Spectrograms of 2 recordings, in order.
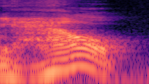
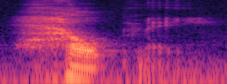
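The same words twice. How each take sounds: First: Said in the usual way. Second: Breathy hushed help me; mock eerie plea. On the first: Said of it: "screaming, going". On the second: Describing the bear scene, a hushed, unvoiced eerie plea. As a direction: whisper it like a dying voice. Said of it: "It screams in this woman's voice".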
